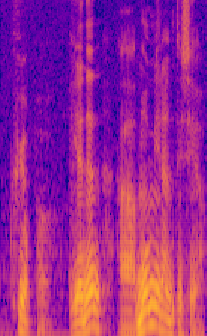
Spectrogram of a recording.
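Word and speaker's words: Körper: 퀴어퍼, 퀴어퍼, 얘는 몸이란 뜻이에요.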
